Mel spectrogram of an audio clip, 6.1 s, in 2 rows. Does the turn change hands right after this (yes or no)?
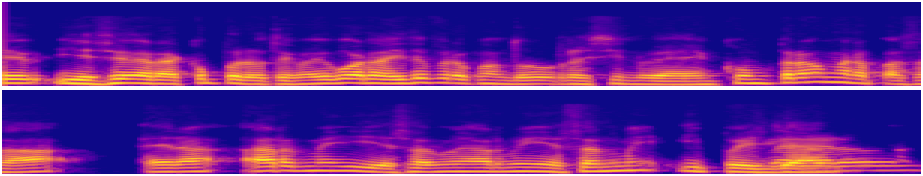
no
